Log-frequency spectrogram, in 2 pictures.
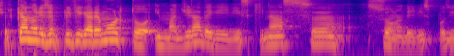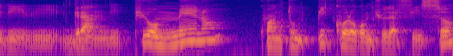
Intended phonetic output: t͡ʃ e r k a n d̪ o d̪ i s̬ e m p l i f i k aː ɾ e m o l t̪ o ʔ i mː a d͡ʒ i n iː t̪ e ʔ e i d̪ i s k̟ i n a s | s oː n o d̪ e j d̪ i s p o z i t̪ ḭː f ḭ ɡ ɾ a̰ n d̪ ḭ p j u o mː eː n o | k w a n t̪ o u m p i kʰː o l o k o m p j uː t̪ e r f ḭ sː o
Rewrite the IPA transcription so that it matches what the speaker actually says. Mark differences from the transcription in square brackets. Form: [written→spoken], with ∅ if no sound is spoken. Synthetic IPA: t͡ʃ e r k a n d̪ o d̪ i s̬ e m p l i f i k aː ɾ e m o l t̪ o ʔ i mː a d͡ʒ i n [iː→aː] t̪ e [ʔ→k] e i d̪ i s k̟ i n a s | s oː n o d̪ e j d̪ i s p o z i t̪ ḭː [f→v] ḭ ɡ ɾ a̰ n d̪ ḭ p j u o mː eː n o | k w a n t̪ o u m p i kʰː o l o k o m p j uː t̪ e r f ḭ sː o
